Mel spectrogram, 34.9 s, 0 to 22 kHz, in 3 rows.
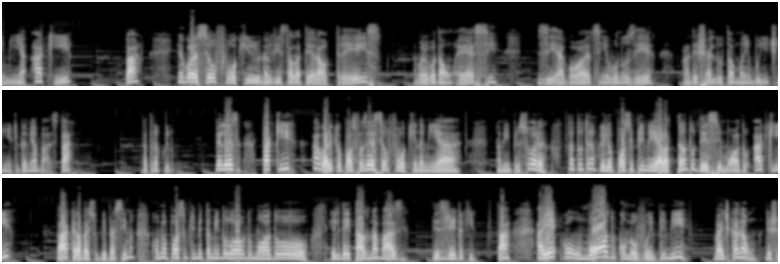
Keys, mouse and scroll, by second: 2.2-5.0 middle drag, 6.7 s, 14.5-15.6 middle drag, 16.8 click, 17.3-20.4 middle drag, 21.5-22.8 middle drag, 23.5-26.5 middle drag, 27.9 middle click, 32.9 click.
